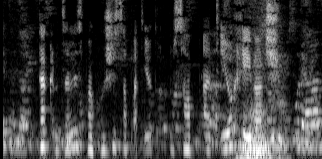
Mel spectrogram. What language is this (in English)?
Georgian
